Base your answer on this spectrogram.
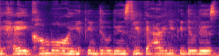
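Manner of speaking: plain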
